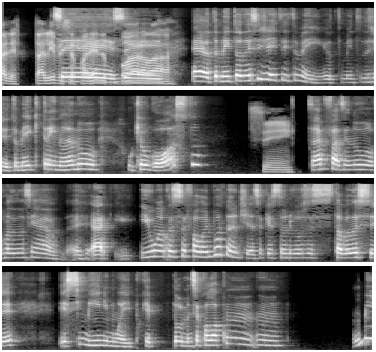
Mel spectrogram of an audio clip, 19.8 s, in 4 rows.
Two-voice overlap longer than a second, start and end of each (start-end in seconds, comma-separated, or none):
0.7-2.3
